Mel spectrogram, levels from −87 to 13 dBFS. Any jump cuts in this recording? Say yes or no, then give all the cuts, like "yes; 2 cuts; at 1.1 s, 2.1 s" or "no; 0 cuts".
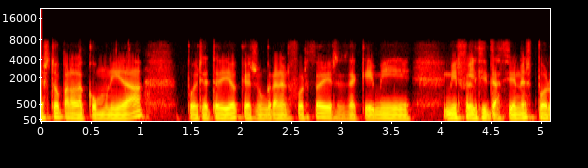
yes; 1 cut; at 4.0 s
